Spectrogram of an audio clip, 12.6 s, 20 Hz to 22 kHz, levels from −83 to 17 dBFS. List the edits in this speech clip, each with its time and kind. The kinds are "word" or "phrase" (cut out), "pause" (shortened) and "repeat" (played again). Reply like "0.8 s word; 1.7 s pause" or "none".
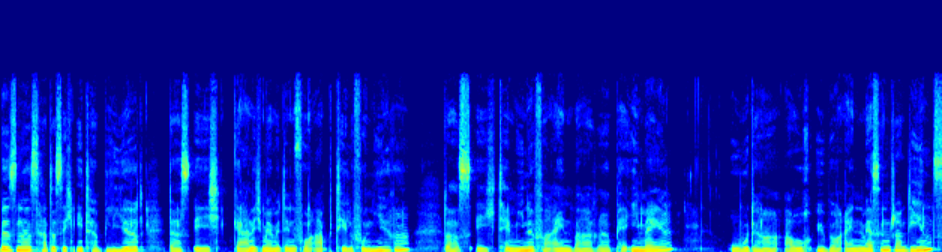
0.9 s word; 3.9 s word; 5.9 s word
